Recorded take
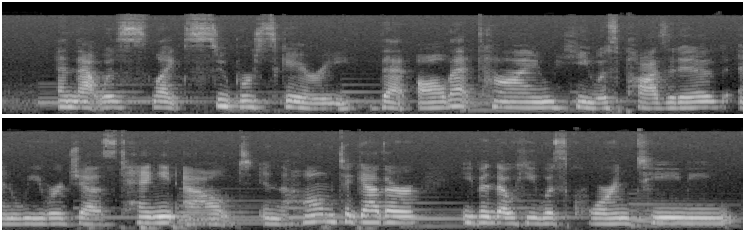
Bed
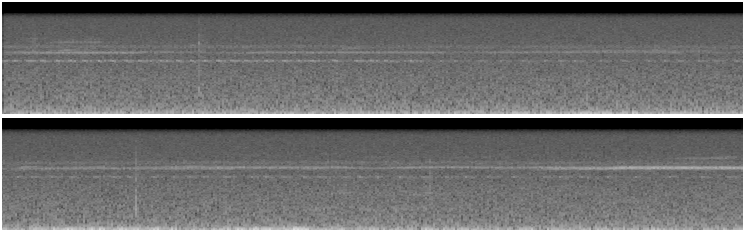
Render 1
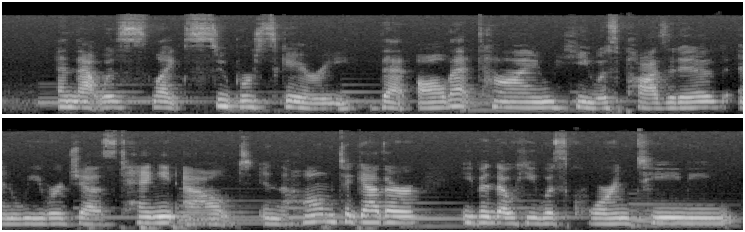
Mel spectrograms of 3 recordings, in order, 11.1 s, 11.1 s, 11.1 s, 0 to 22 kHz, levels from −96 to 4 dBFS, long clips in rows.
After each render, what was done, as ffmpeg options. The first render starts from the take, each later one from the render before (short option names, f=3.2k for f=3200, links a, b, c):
-af "afftdn=nr=6:nf=-44"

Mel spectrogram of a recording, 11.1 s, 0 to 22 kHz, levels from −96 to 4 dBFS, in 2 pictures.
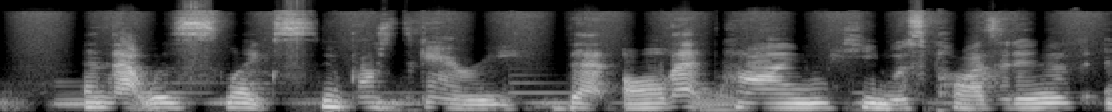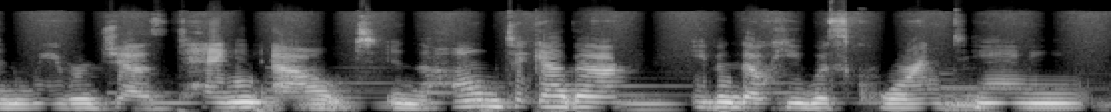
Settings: -filter_complex "[0:a]aeval=exprs='0.316*sin(PI/2*1.78*val(0)/0.316)':c=same,acrossover=split=850[a][b];[a]aeval=exprs='val(0)*(1-1/2+1/2*cos(2*PI*2.5*n/s))':c=same[c];[b]aeval=exprs='val(0)*(1-1/2-1/2*cos(2*PI*2.5*n/s))':c=same[d];[c][d]amix=inputs=2:normalize=0"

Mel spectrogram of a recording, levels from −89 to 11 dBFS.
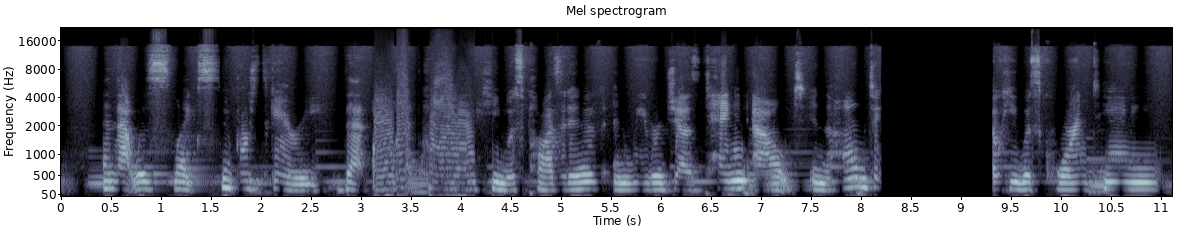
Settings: -filter_complex "[0:a]asplit=3[a][b][c];[a]afade=t=out:st=0.92:d=0.02[d];[b]bandreject=f=48.14:t=h:w=4,bandreject=f=96.28:t=h:w=4,bandreject=f=144.42:t=h:w=4,bandreject=f=192.56:t=h:w=4,bandreject=f=240.7:t=h:w=4,bandreject=f=288.84:t=h:w=4,bandreject=f=336.98:t=h:w=4,bandreject=f=385.12:t=h:w=4,bandreject=f=433.26:t=h:w=4,bandreject=f=481.4:t=h:w=4,bandreject=f=529.54:t=h:w=4,bandreject=f=577.68:t=h:w=4,bandreject=f=625.82:t=h:w=4,bandreject=f=673.96:t=h:w=4,bandreject=f=722.1:t=h:w=4,bandreject=f=770.24:t=h:w=4,bandreject=f=818.38:t=h:w=4,bandreject=f=866.52:t=h:w=4,bandreject=f=914.66:t=h:w=4,bandreject=f=962.8:t=h:w=4,bandreject=f=1.01094k:t=h:w=4,bandreject=f=1.05908k:t=h:w=4,bandreject=f=1.10722k:t=h:w=4,bandreject=f=1.15536k:t=h:w=4,bandreject=f=1.2035k:t=h:w=4,bandreject=f=1.25164k:t=h:w=4,bandreject=f=1.29978k:t=h:w=4,bandreject=f=1.34792k:t=h:w=4,bandreject=f=1.39606k:t=h:w=4,bandreject=f=1.4442k:t=h:w=4,bandreject=f=1.49234k:t=h:w=4,bandreject=f=1.54048k:t=h:w=4,bandreject=f=1.58862k:t=h:w=4,bandreject=f=1.63676k:t=h:w=4,bandreject=f=1.6849k:t=h:w=4,bandreject=f=1.73304k:t=h:w=4,bandreject=f=1.78118k:t=h:w=4,bandreject=f=1.82932k:t=h:w=4,bandreject=f=1.87746k:t=h:w=4,afade=t=in:st=0.92:d=0.02,afade=t=out:st=1.58:d=0.02[e];[c]afade=t=in:st=1.58:d=0.02[f];[d][e][f]amix=inputs=3:normalize=0,asettb=1/sr,asplit=3[g][h][i];[g]atrim=end=3.134[j];[h]atrim=start=3.13:end=4.32,asetpts=PTS-STARTPTS,afade=t=in:d=0.004:c=qsin,afade=t=out:st=1.186:d=0.004:c=qsin,aeval=exprs='0.0473*(abs(mod(val(0)/0.0473+3,4)-2)-1)':c=same[k];[i]atrim=start=4.316[l];[j][k]acrossfade=d=0.004:c1=hsin:c2=qsin[m];[m][l]acrossfade=d=0.004:c1=qsin:c2=hsin,asplit=3[n][o][p];[n]atrim=end=8.2,asetpts=PTS-STARTPTS,afade=t=out:st=8.196:d=0.004:c=hsin[q];[o]atrim=start=8.2:end=9.32,asetpts=PTS-STARTPTS,volume=0[r];[p]atrim=start=9.32,asetpts=PTS-STARTPTS,afade=t=in:d=0.004:c=hsin[s];[q][r][s]concat=n=3:v=0:a=1"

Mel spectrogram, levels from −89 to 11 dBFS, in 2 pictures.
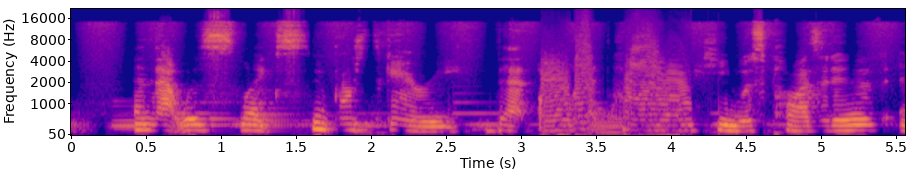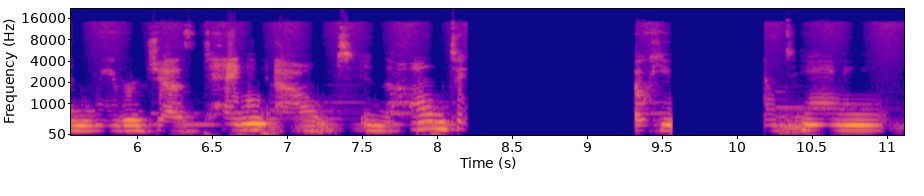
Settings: -filter_complex "[0:a]asettb=1/sr,asplit=3[a][b][c];[a]atrim=end=2.514[d];[b]atrim=start=2.51:end=2.92,asetpts=PTS-STARTPTS,afade=t=in:d=0.004:c=qsin,afade=t=out:st=0.406:d=0.004:c=qsin,acompressor=threshold=-28dB:ratio=6:attack=3.2:release=140:knee=1:detection=peak[e];[c]atrim=start=2.916[f];[d][e]acrossfade=d=0.004:c1=hsin:c2=qsin[g];[g][f]acrossfade=d=0.004:c1=qsin:c2=hsin,asettb=1/sr,asplit=3[h][i][j];[h]atrim=end=6.894[k];[i]atrim=start=6.89:end=7.87,asetpts=PTS-STARTPTS,afade=t=in:d=0.004:c=qsin,afade=t=out:st=0.976:d=0.004:c=qsin,acrossover=split=240|3000[l][m][n];[m]acompressor=threshold=-31dB:ratio=3:attack=3.2:release=140:knee=2.83:detection=peak[o];[l][o][n]amix=inputs=3:normalize=0[p];[j]atrim=start=7.866[q];[k][p]acrossfade=d=0.004:c1=hsin:c2=qsin[r];[r][q]acrossfade=d=0.004:c1=qsin:c2=hsin,asplit=3[s][t][u];[s]atrim=end=9.56,asetpts=PTS-STARTPTS,afade=t=out:st=9.556:d=0.004:c=hsin[v];[t]atrim=start=9.56:end=10.18,asetpts=PTS-STARTPTS,volume=0[w];[u]atrim=start=10.18,asetpts=PTS-STARTPTS,afade=t=in:d=0.004:c=hsin[x];[v][w][x]concat=n=3:v=0:a=1"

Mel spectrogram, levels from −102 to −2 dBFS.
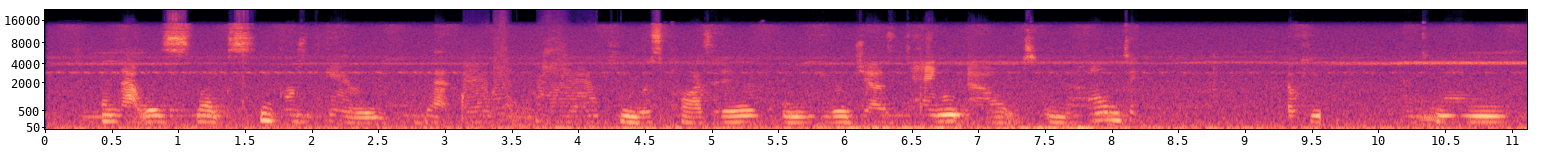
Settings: -filter_complex "[1:a]volume=-1dB[a];[0:a][a]amix=inputs=2:normalize=0"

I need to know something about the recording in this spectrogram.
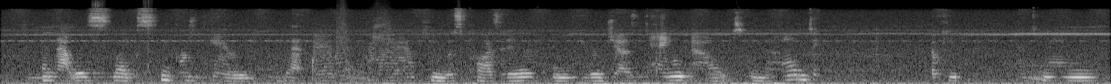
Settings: -filter_complex "[0:a]asplit=2[a][b];[b]adelay=42,volume=-13dB[c];[a][c]amix=inputs=2:normalize=0"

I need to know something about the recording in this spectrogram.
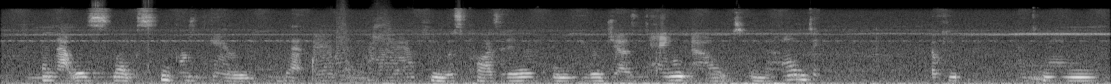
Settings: -af "volume=4dB"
